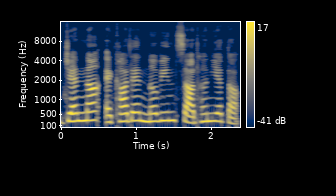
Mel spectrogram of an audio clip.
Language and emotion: Goan Konkani, neutral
